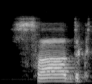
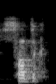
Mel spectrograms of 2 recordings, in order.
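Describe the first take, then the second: First: The first vowel a is held long. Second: The first vowel a is said short. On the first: The speaker calls it right. "Mesela sadık diyoruz" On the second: The speaker calls it wrong. "Sadık demiyoruz bakın"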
